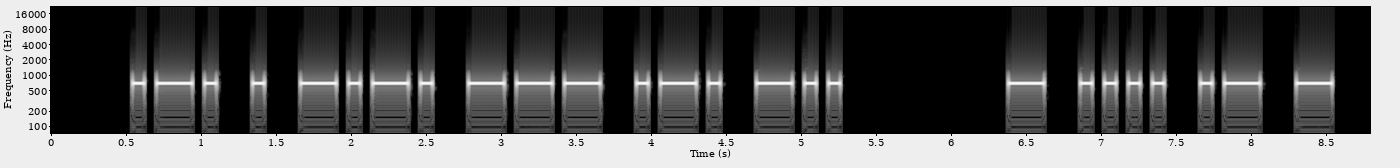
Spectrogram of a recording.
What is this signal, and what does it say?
Morse code, heard as a keyed tone, about 15 wpm, 700 Hz. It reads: RECORD THAT
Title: 2x Word-Spacing - Sentences from Top 500 Words - 15wpm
